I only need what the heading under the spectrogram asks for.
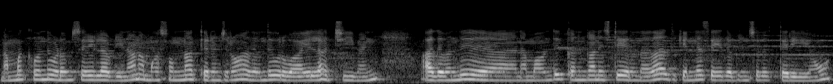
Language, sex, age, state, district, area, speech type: Tamil, female, 18-30, Tamil Nadu, Tirunelveli, rural, spontaneous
